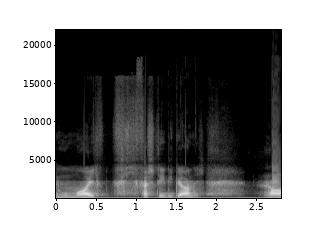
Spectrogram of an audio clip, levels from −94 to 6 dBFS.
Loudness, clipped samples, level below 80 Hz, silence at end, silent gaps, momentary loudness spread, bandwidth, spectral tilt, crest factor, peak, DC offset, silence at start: -18 LUFS; under 0.1%; -38 dBFS; 0 s; none; 18 LU; 13 kHz; -6.5 dB/octave; 18 dB; 0 dBFS; under 0.1%; 0 s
